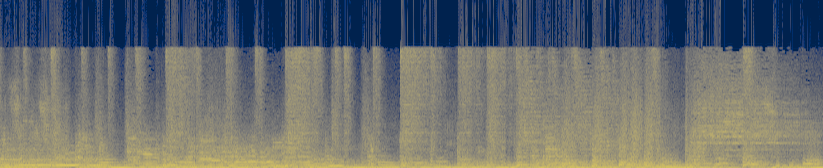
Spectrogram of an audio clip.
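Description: A live band playing an instrumental passage: electric guitar over electric bass and a drum kit keeping a steady beat.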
